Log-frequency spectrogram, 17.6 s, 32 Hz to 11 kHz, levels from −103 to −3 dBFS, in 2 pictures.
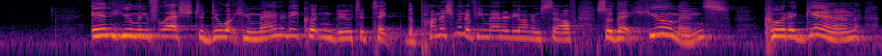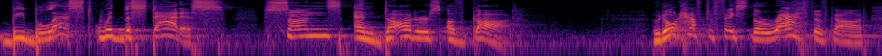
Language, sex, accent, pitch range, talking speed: English, male, American, 190-245 Hz, 140 wpm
